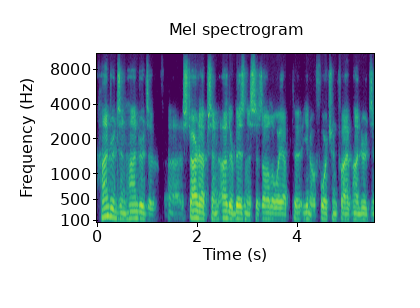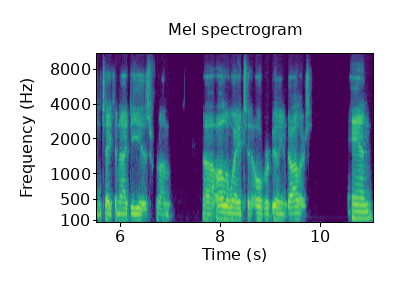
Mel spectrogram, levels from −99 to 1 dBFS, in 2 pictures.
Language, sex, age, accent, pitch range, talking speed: English, male, 50-69, American, 120-145 Hz, 175 wpm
